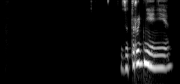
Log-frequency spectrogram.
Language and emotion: Russian, neutral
